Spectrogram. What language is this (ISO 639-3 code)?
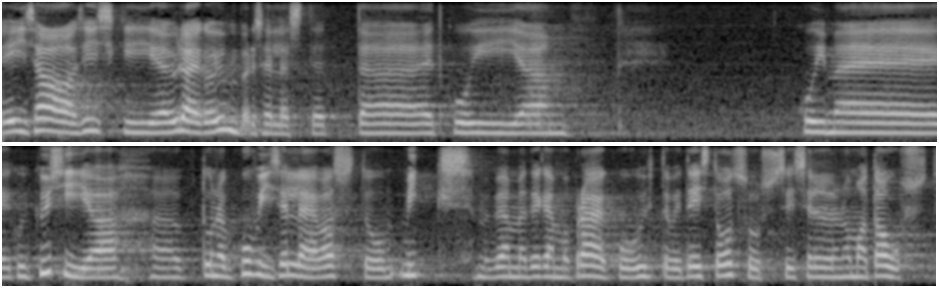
est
